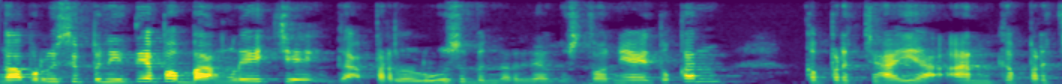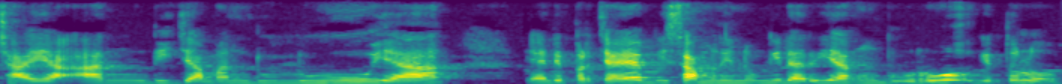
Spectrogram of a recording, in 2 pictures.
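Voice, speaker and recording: With a strong Balinese accent, a woman speaks with ordinary pitch variation. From Bali, Indonesia. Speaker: spiritual healer and live-stream host. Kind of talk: casual live-stream chat. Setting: live stream. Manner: animated.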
